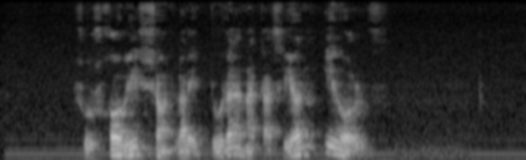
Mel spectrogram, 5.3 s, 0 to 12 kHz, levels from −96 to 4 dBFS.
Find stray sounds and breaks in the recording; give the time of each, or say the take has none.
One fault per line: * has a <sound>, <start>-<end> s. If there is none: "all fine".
all fine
